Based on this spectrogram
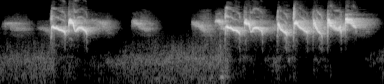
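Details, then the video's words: Male white-eye singing while settling into form: high twittering warbled phrases, a short burst then a longer run of rapid chirping notes, over faint low room noise. "Mata Puteh Raja Stablizing his form buka sing"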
